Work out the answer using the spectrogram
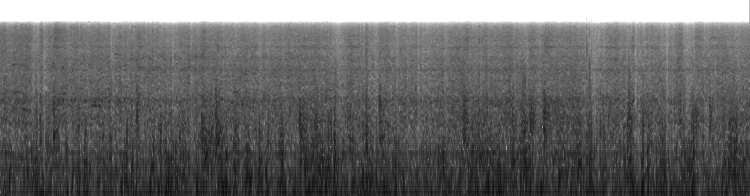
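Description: Steady running noise of a diesel railcar heard from inside the carriage: the engine drone and the rumble of wheels on the rails, with a few light ticks from the track.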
